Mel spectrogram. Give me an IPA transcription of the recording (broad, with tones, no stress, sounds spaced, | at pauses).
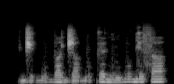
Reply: d͡ʒ e˨ ɡ͡b o˨˦ b a˧ d͡ʒ a˨ b o˨˦ k ɛ˦ ɡ ũ˧ ɡ͡b o˦ ɡ e˦ s a˦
